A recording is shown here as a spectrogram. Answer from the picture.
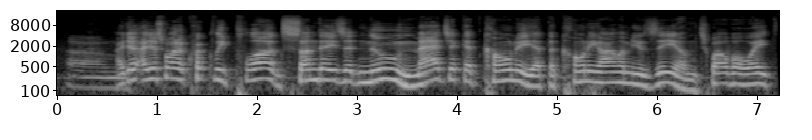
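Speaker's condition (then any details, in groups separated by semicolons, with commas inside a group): No condition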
